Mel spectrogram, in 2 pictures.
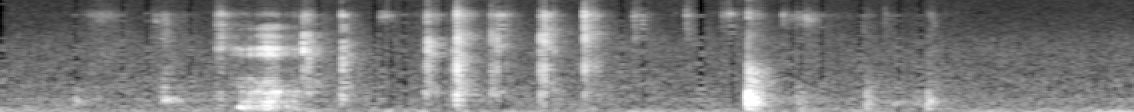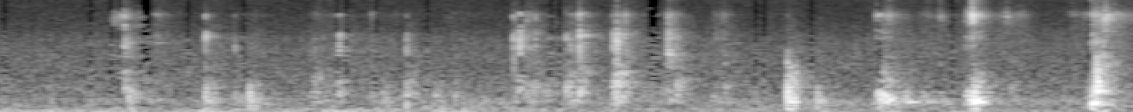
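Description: Plastic lids twist and snap on small jars.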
